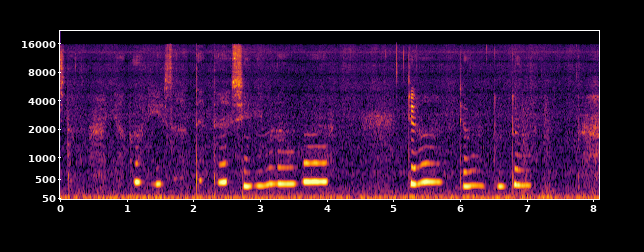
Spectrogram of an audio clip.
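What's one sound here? A young woman hums softly in a high voice.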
